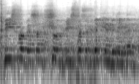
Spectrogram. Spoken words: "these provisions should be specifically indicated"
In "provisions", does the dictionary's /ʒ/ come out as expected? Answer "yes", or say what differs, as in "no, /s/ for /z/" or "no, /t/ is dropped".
no, /ʃ/ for /ʒ/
